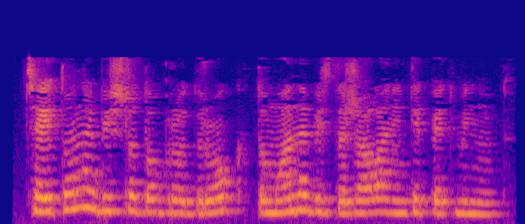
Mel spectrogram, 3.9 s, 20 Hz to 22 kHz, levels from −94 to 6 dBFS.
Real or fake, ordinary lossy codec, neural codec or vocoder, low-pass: real; AAC, 24 kbps; none; 14.4 kHz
